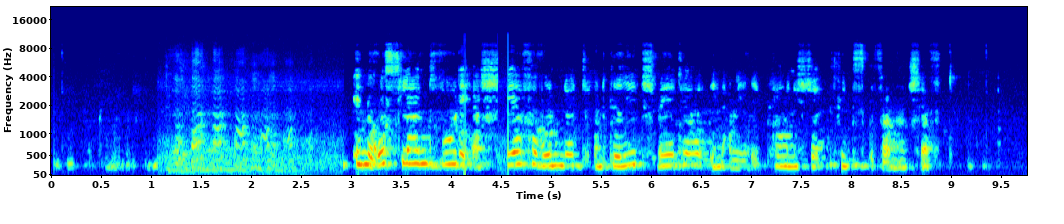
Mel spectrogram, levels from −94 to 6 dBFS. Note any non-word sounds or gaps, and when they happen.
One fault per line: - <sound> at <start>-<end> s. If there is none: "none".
- laugh at 1.1-2.7 s
- dropout at 4.5-4.6 s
